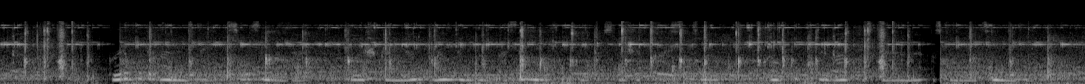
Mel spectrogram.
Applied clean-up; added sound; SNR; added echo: none; Livestock, farm animals, working animals; -3 dB; none.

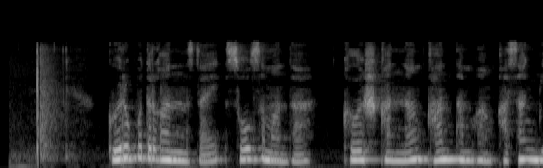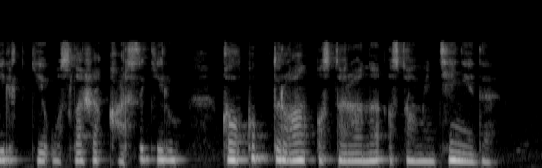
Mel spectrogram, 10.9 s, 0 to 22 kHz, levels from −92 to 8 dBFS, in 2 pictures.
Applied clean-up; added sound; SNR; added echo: none; none; none; none.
